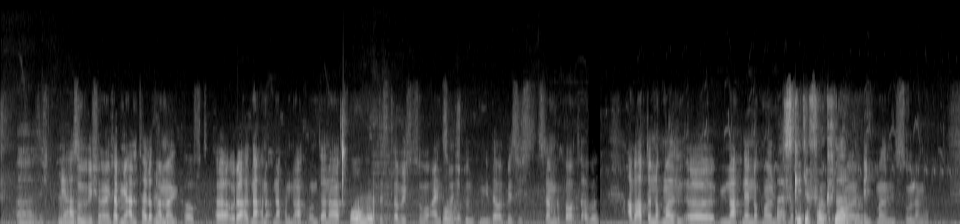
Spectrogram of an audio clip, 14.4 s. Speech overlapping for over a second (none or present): present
